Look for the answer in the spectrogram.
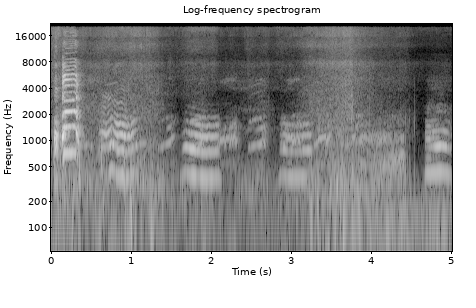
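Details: Chicken making a loud harsh squawk at the start, then a series of nasal, wavering honk-like calls repeated every second or so, with a steady background hiss.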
